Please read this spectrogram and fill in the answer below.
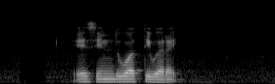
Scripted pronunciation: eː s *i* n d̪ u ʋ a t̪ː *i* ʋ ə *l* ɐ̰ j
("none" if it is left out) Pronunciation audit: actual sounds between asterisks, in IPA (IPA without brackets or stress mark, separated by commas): i, i, ɾ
